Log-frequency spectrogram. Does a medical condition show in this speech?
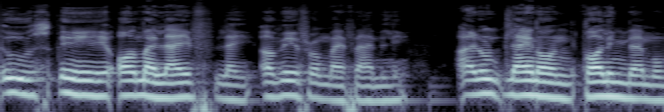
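Yes: cleft palate; recent nose surgery.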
